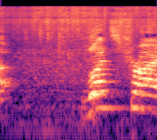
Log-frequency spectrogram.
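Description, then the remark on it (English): Steady hiss of shower water running while a man showers, continuous through the whole moment, with brief bursts of his voice speaking over the spray near the end. “I'm going to ramble on and on because now I just want to talk because I'm in the shower.”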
